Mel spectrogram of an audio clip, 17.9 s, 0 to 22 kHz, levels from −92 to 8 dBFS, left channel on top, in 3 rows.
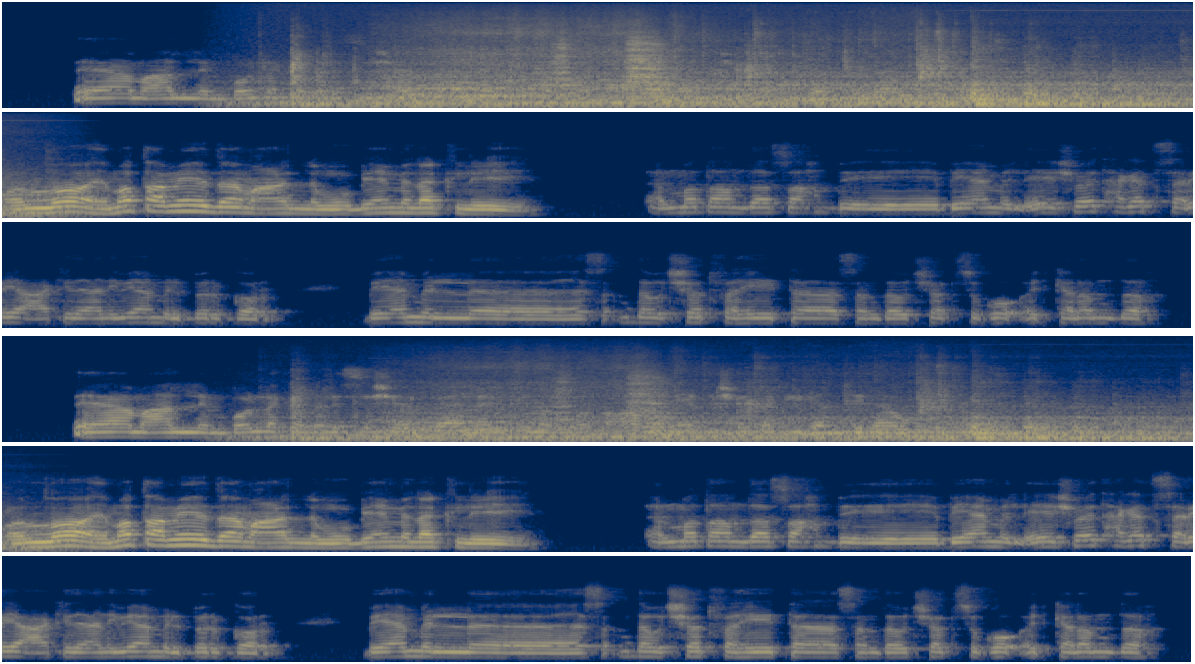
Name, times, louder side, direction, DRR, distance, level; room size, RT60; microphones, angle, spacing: voice 1, 0.4-4.7 9.2-13.3 13.7-17.7, right 4 dB, 90° right, 1.0 m, -33 dB
Sliding door, 1.0-6.4, left 3 dB, 35° left, 0.7 m, -27 dB
voice 2, 6.0-8.6, right 2 dB, 15° right, 0.5 m, -24 dB
6.2 x 2.8 x 2.6 m
head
